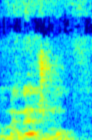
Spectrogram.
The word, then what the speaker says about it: management: et que en fait ce terme de management est à prononcer à la française donc plutôt management ça c'est le petit anecdote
